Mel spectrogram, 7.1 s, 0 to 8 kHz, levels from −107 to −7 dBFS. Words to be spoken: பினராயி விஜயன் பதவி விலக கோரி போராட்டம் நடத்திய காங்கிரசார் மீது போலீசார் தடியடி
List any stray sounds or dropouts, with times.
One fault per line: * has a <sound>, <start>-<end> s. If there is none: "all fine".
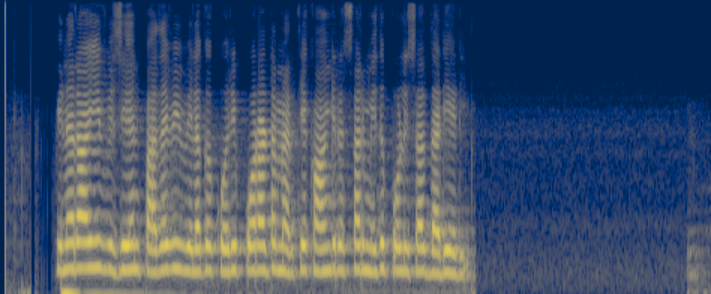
all fine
